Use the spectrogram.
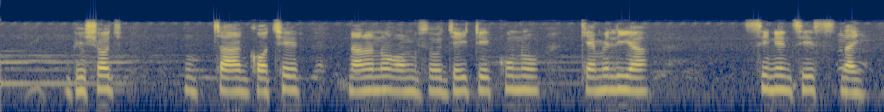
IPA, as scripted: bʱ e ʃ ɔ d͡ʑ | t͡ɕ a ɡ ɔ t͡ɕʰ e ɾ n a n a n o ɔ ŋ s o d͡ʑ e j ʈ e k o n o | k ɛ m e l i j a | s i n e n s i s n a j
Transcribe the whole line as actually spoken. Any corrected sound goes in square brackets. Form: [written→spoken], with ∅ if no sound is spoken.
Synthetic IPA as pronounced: bʱ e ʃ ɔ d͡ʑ | t͡ɕ a ɡ ɔ t͡ɕʰ e ɾ n a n a n o ɔ ŋ [s→ʃ] o d͡ʑ e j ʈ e k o n o | k ɛ m e l i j a | s i n e n s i s n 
